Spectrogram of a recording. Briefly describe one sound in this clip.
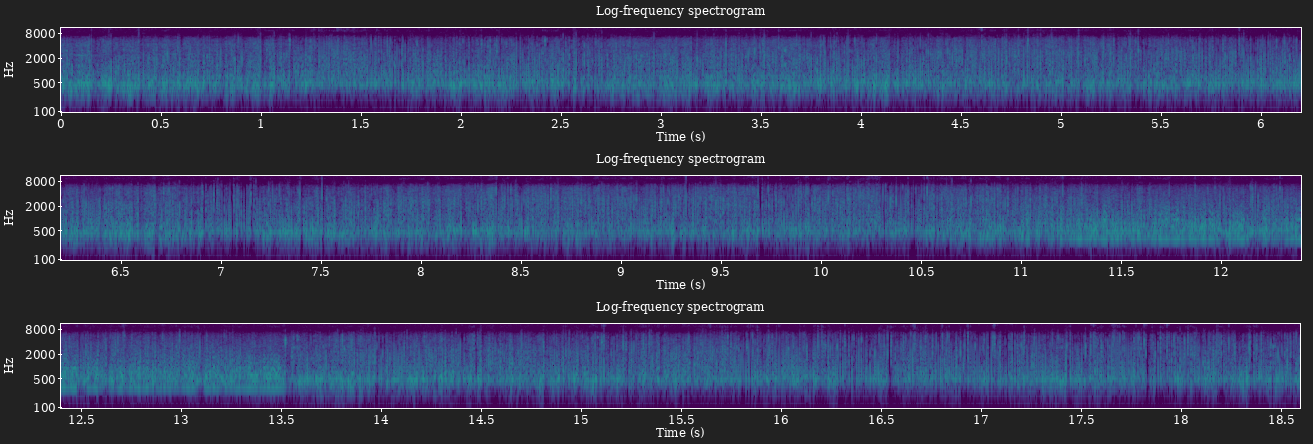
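Wheels roll steadily over rough pavement.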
